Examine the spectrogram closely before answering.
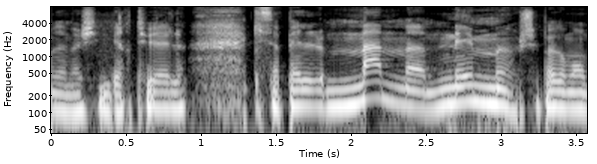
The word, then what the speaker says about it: MAME: dans un système de machine virtuelle qui s'appelle MAME, je sais pas comment on prononce à l'anglaise, MAME, M-A-M-E, c'est un Multipurpose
